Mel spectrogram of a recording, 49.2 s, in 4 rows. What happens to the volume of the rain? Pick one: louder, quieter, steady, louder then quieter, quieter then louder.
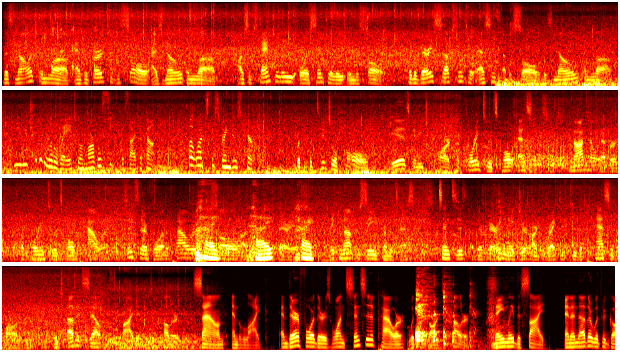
steady.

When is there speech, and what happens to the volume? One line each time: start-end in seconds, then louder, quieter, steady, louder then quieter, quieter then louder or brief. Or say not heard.
0.0-49.1 steady.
